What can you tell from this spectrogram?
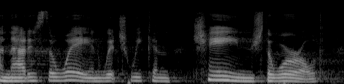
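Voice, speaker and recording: A woman speaks in a Canadian Arctic accent with a very deep, low pitch. Her intonation stays fairly even at a moderate pace. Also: quiet background. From Arctic Quebec (Nunavik), Canada. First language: Inuktitut. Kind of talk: public speech. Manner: formal.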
